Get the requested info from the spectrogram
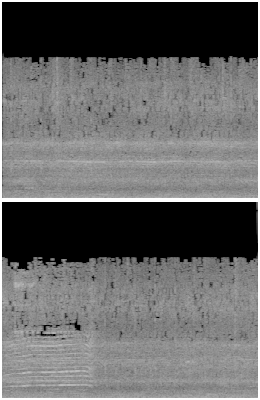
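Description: Railway station ambience: a steady low rumble and noise. About four seconds in, a single high, flat-pitched call lasts a little over a second.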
